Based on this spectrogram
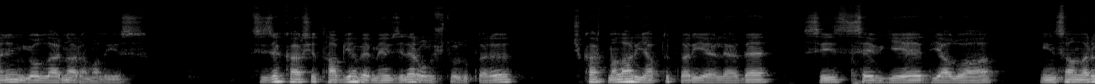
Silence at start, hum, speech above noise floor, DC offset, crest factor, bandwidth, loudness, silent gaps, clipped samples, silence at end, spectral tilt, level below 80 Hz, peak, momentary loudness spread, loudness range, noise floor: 0 s; none; 48 dB; under 0.1%; 18 dB; 16.5 kHz; -28 LUFS; none; under 0.1%; 0 s; -7.5 dB/octave; -60 dBFS; -10 dBFS; 12 LU; 2 LU; -75 dBFS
